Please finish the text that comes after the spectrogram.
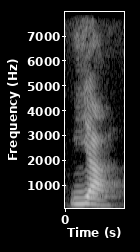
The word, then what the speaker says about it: ja: Contohnya adalah ya. Penulisannya adalah J dan A, tapi dibacanya ya.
